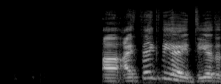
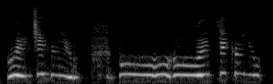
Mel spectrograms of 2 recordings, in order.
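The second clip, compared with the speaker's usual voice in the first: squeaky mock voice. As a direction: squeal it like a cartoon critter. Mocking the tickling dinosaur.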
